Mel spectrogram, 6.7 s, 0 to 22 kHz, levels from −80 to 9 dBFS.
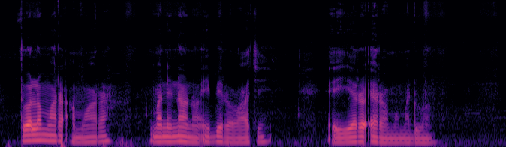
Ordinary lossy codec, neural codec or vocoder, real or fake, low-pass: none; none; real; none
